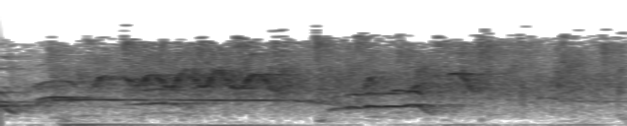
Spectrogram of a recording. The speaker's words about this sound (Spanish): Otro aplauso.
